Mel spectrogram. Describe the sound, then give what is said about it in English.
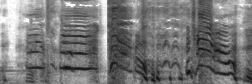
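A person imitates a bird sneezing with a series of loud, high-pitched squeaky vocal bursts, rising and falling like shrill wails, followed by more warbling, laugh-like squeals. “How does a bird sneeze?”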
